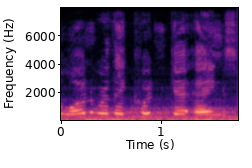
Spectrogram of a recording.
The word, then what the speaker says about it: Aang: It's Aang. Maybe it's pronounced differently because it's like, what is it, A-A-N-G? But like, still, I feel like, you watch one episode, even the first episode, that should be enough. His name isn't Ung. It's become a funny joke between me and a couple other people. Where like, oh my gosh, it's the Avatar, Ung, or whatever. Because that's how they pronounce his name in the movie.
